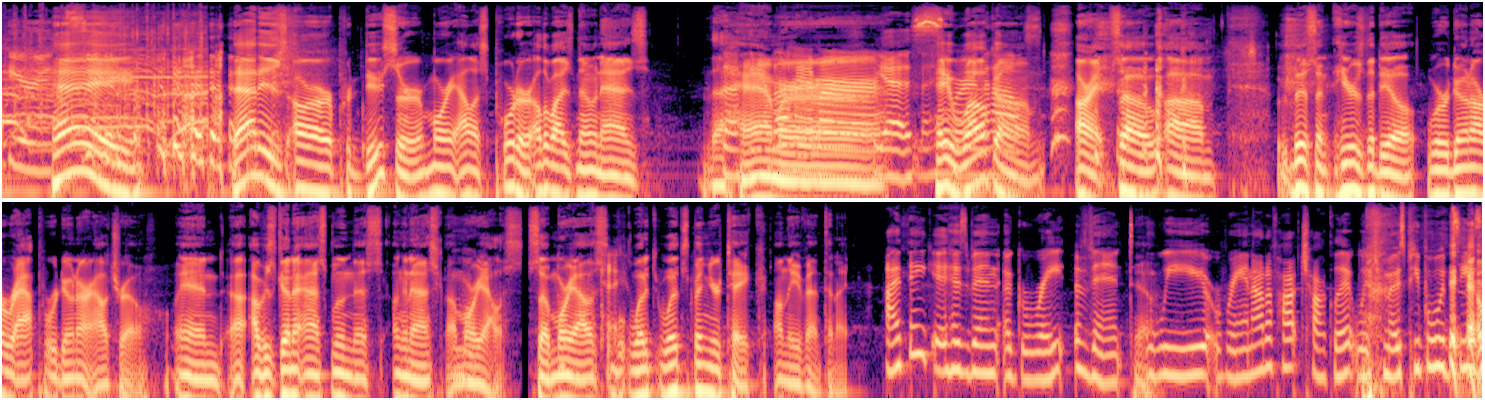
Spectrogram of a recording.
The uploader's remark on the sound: This episode is unique as the recording took place during our Jingle Fest event. Jingle Fest is an annual event, hosted by the Troy University IDEA Bank, which brings together student entrepreneurs, the local community, and loads of holiday cheer!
